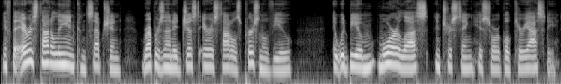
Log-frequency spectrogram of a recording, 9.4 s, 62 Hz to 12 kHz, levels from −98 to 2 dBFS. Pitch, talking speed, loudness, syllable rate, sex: 180 Hz, 120 wpm, -19 LUFS, 5.2 syllables/s, female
